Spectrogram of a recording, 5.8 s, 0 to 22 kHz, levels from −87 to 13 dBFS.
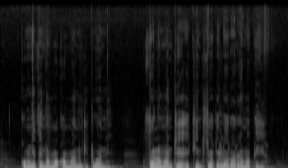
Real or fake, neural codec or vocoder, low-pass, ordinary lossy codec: real; none; none; none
